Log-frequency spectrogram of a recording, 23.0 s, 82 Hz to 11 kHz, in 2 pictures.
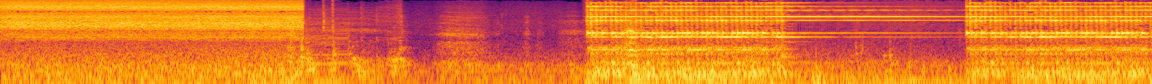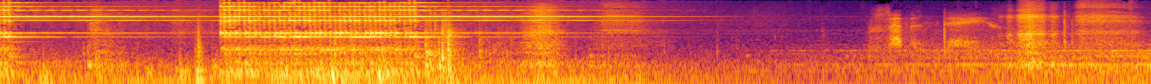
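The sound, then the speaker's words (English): A telephone rings three times in long, steady bursts separated by brief pauses, loud, with a hissing noise before it and faint breathy sounds trailing afterward; the phone call that comes at the end of watching a video. “And then at the end of the video, you get a phone call that says 7 days or whatever.”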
